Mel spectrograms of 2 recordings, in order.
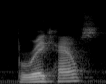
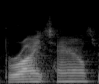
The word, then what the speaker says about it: Brighouse: The actual like pronunciation is Brighouse, but when people send me stuff, mail, parcels and stuff like that, we've had quite a lot of different names of it. We've had Bright House, we've had Bridge House, we've had Brick House.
